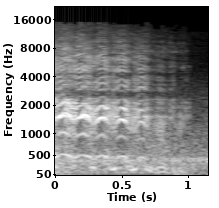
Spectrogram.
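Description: A cartoon horse whinnies in a high, wavering neigh lasting about a second, loud and close, fading toward the end with no talk over it.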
